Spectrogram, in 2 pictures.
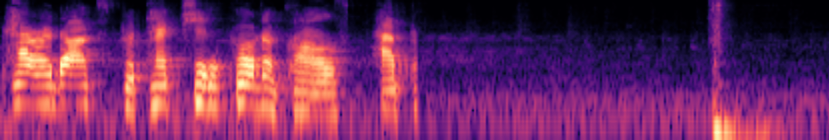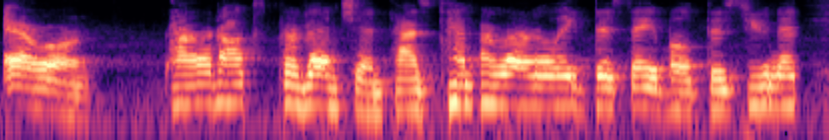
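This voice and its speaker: Glitching robot, female, low voice, flat clipped error announcements, as a woman acts it out, video game. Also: moderate pace, long pauses, faint music behind, natural voice, poor audio. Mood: malfunctioning.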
